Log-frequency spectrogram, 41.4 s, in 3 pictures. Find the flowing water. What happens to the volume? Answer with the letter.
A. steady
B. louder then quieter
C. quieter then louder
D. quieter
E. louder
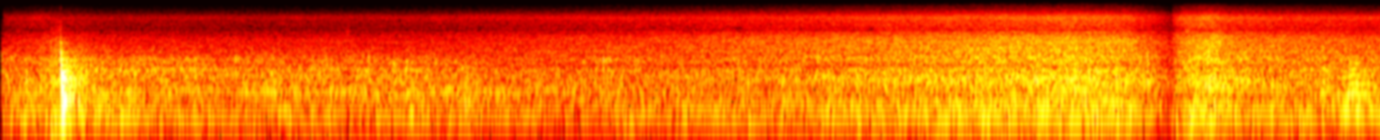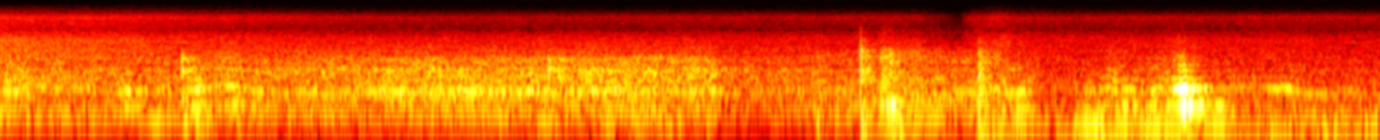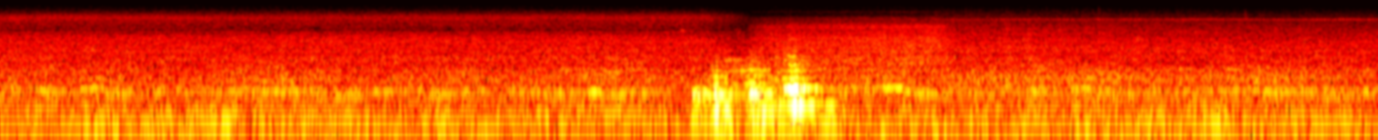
B.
